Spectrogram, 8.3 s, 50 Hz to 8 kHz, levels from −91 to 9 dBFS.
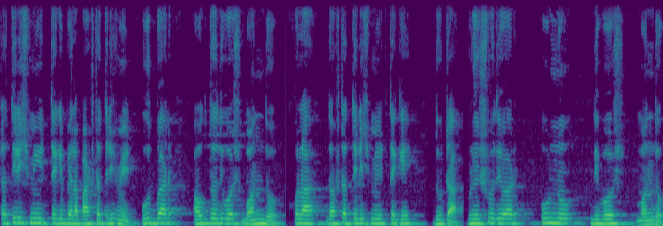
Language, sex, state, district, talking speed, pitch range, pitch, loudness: Bengali, male, West Bengal, Malda, 135 wpm, 150-160 Hz, 155 Hz, -22 LUFS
